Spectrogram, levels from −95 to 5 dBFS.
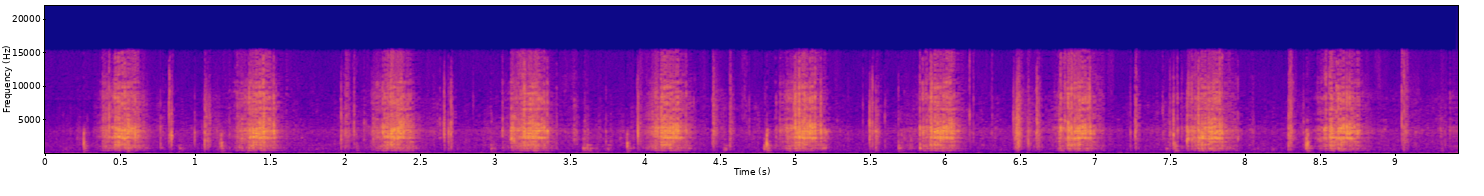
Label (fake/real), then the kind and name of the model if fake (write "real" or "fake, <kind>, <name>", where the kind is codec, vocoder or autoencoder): fake, vocoder, Vocos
